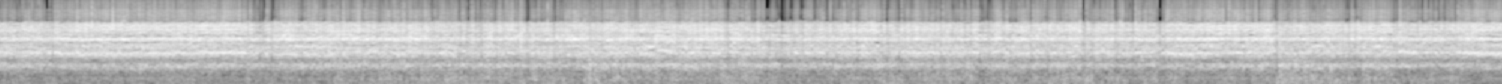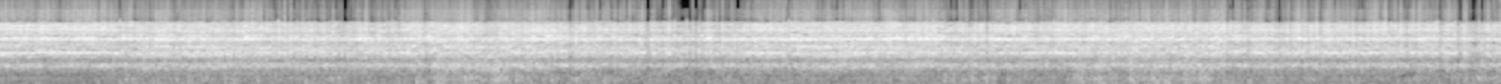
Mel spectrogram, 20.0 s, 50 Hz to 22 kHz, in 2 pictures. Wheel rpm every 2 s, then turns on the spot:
220, 230, 230, 230, 230, 220, 230, 230, 230, 230.
none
